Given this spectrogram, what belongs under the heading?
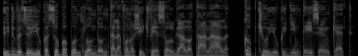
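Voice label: Hungarian, male, IVR; voice over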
